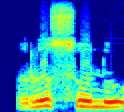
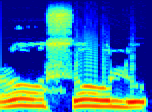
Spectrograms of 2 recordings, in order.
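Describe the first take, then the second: First: রুসুলু read in one quick breath, syllables joined with no stretch. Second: রুসুলু stretched slowly, syllables pulled apart; wrong drawn-out reading. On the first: Teacher to students, showing the correct joined রুসুলু. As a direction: run রুসুলু together smoothly, no drawn-out vowel. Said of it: "একসাথে". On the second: Teacher to students, imitating the common wrong slow রুসুলু. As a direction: drag out রুসুলু the way it is often misread. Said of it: "এইভাবে অনেক আমার মা বোনেরা পড়ে থাকে". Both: Shown as a demonstration.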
